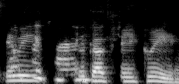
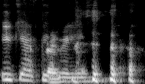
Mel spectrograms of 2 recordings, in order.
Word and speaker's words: Iwi Ugiagbe-Green: I'm going to have to ask your name, pronunciation for the surname, if that's the case. It's Iwi Ugiagbe-Green. Have I said that's right? Yeah, really good attempt. Ugiagbe-Green.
